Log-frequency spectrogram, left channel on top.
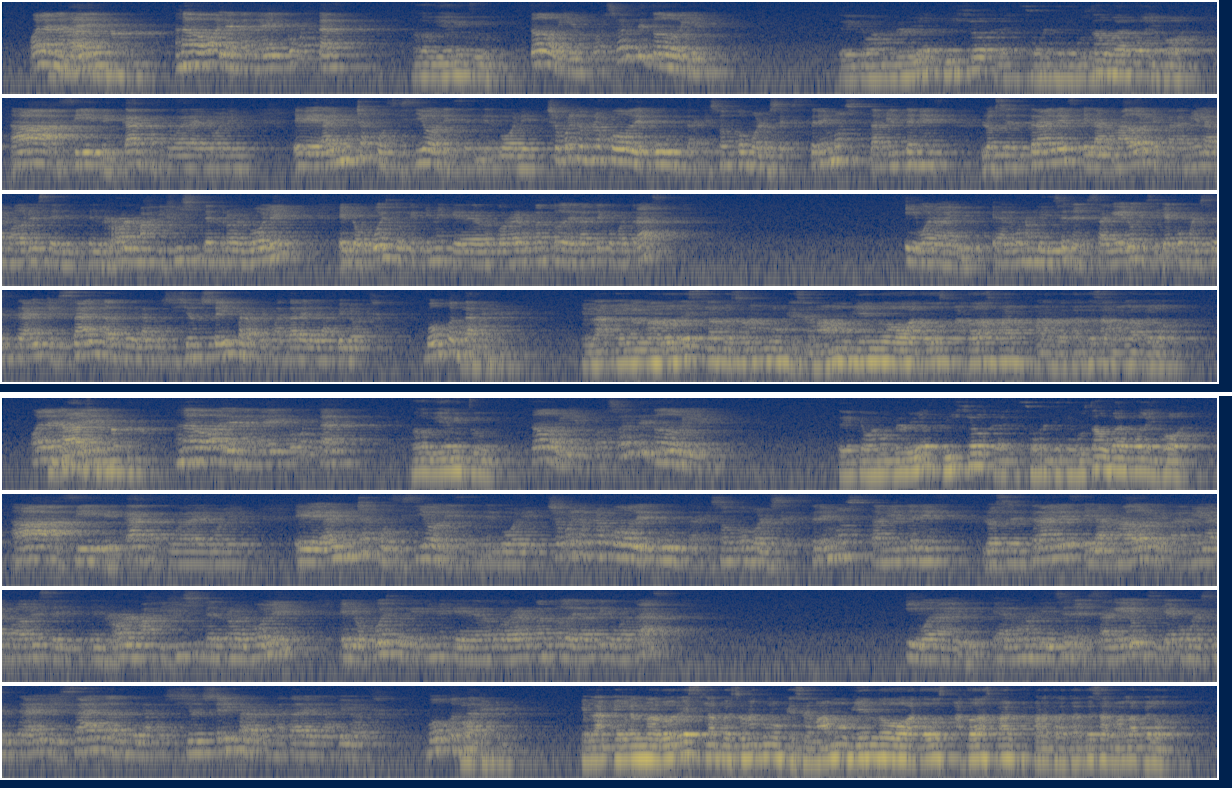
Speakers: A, on the left (about 70°); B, on the right (about 35°).
A: Hola
B: ¿Qué
A: Natael.
B: tal, Fernanda?
A: <laughs> Hola Natael, ¿cómo estás?
B: ¿Todo bien y tú?
A: Todo bien, por suerte todo bien.
B: Sí, que bueno, me habías dicho eh, sobre que te gusta jugar voleibol.
A: Ah, sí, me encanta jugar al vóley. Eh, hay muchas posiciones en el vóley. Yo, por ejemplo, juego de punta, que son como los extremos. También tenés los centrales, el armador, que para mí el armador es el, el rol más difícil dentro del vóley, el opuesto que tiene que recorrer tanto delante como atrás. Y bueno, el- algunos le dicen el zaguero, que sería como el central que salta desde la posición 6 para rematar en la pelota. Vos contame.
B: Ok, ok. El, a- el armador es la persona como que se va moviendo a todos, a todas partes para tratar de salvar la pelota.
